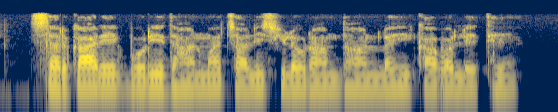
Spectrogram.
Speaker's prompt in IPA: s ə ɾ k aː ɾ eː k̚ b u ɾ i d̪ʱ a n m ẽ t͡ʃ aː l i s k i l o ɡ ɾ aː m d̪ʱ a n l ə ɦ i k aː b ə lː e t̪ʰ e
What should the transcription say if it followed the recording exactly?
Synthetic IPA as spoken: s ə ɾ k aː ɾ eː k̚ b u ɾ i d̪ʱ a n m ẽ t͡ʃ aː l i s k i l o ɡ ɾ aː m d̪ʱ a n l ə ɦ i k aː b ə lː e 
